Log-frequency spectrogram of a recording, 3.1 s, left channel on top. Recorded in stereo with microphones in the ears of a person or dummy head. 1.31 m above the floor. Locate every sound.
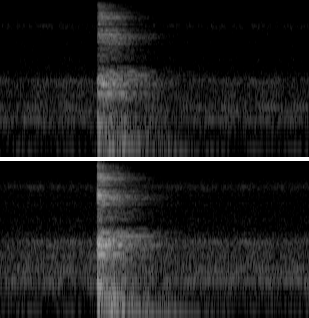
1.0 s a clunk: 70° right (ahead or behind), 0.8 m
